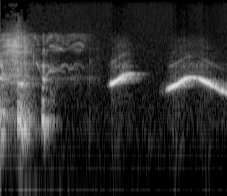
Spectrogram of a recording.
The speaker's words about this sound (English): Do you want to whistle a bit louder?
